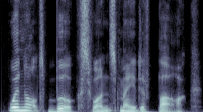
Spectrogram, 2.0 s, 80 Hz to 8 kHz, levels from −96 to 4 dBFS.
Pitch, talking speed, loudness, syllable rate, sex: 120 Hz, 205 wpm, -20 LUFS, 4.3 syllables/s, male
